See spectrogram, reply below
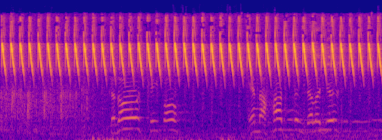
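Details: Training recording of bar-winged prinia song: an unbroken run of sharp, high chips, roughly four each second. Groups of lower, curving, harmonic notes sound in the middle section.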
